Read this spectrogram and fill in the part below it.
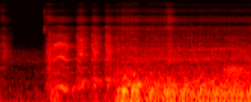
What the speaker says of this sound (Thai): โอเคสตาร์ทฟังเสียงเครื่องค่ะ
